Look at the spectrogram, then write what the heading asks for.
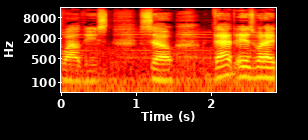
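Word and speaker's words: Wilde Beast: It's spelled Wildebeest, but it's Wild Beast.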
